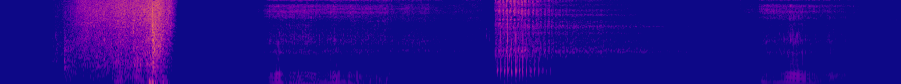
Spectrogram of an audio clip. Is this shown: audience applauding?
no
